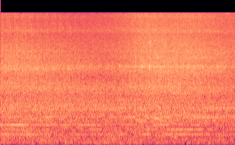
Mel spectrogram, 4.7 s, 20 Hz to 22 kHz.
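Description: Northern Class 195 diesel multiple unit passing close by over a level crossing: its underfloor diesel engine running and its wheels rolling over the rails give a loud, steady rumble with a faint hum running through it.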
